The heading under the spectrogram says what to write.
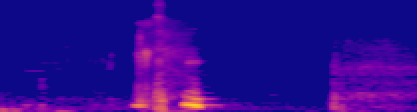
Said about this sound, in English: Slurps up. Slurps out. I love the slurp.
